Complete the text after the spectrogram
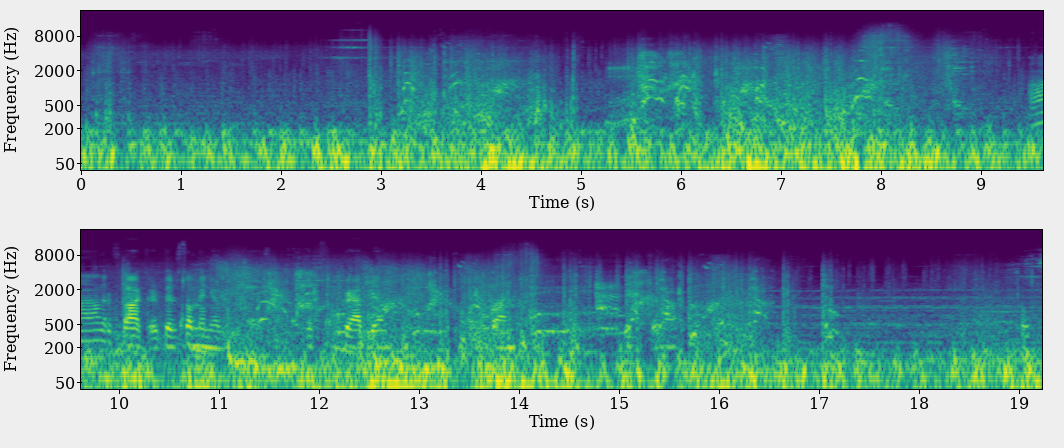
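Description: Video game combat sounds crackle and burst with magic blasts and hits.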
